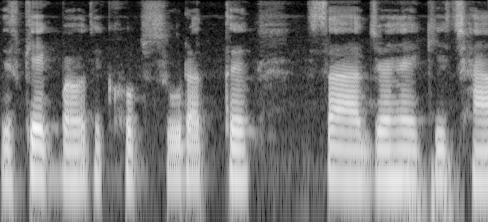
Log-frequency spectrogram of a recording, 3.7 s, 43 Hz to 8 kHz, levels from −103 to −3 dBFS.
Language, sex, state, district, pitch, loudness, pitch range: Hindi, male, Gujarat, Valsad, 120 Hz, -19 LUFS, 115-125 Hz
